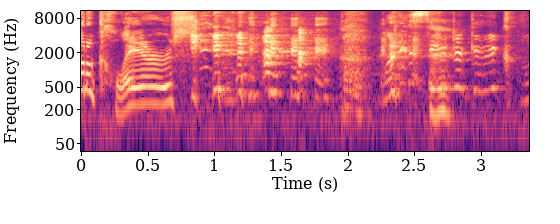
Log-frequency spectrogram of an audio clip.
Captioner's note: laughter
